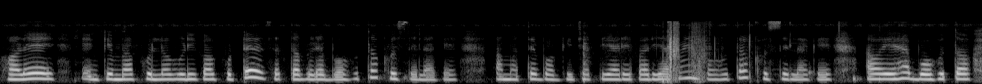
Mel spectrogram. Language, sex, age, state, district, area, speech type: Odia, female, 18-30, Odisha, Bhadrak, rural, spontaneous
